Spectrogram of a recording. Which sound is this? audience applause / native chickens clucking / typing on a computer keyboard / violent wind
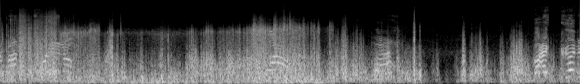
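violent wind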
